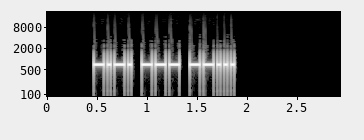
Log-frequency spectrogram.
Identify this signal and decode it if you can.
Morse code, heard as a keyed tone, about 34 wpm, 700 Hz. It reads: CO7
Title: Callsign Prefixes for Top 100 DXCC - 35wpm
